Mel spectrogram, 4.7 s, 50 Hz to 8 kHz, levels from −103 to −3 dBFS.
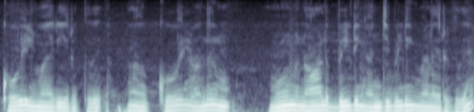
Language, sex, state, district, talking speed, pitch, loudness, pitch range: Tamil, male, Tamil Nadu, Nilgiris, 165 wpm, 110 Hz, -13 LUFS, 105-120 Hz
